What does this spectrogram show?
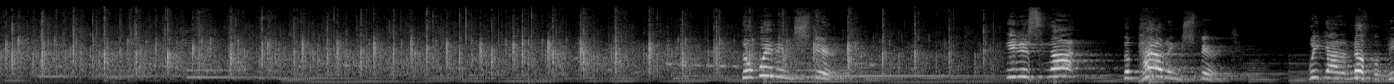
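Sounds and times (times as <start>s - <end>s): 
audience applause: 0.0s - 10.1s
speech: 7.4s - 8.6s, 10.1s - 12.4s, 13.1s - 13.9s.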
